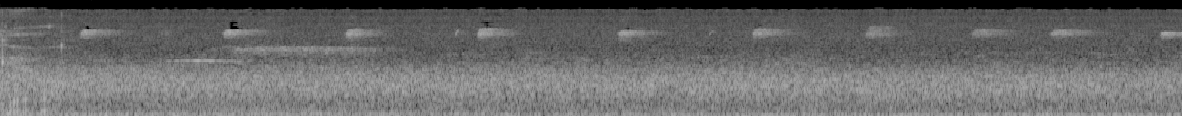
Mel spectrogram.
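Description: A small bird's short, high chirps, repeated about twice a second, over a steady low outdoor background noise.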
